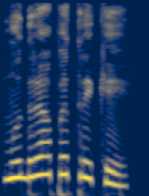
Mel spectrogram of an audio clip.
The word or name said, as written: ಮುದ್ರಾಪತ್ರಿಕೆ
